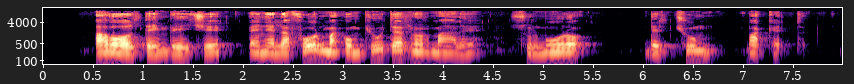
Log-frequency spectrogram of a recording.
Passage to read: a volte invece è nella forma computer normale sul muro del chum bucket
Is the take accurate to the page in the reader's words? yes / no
yes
